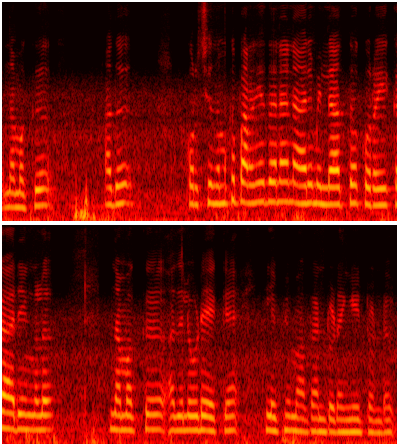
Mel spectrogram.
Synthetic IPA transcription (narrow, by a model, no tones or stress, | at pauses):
nɐmukːɨ | ɐðɨ | kurɐt͡ɕːɨnɐmukːɨpɐrɐɲːɐt̪ɐnaːnaːɾjumilːaːt̪ːoːkurekaːɾjɐŋːɐɭ | nɐmukːɨɐðiluːɽe̞jokːe̞lebʱimaːɣaːnt̪uɽɐŋːijiʈːuɳɖɨ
